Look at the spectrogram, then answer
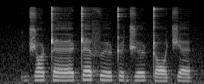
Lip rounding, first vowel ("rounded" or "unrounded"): rounded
